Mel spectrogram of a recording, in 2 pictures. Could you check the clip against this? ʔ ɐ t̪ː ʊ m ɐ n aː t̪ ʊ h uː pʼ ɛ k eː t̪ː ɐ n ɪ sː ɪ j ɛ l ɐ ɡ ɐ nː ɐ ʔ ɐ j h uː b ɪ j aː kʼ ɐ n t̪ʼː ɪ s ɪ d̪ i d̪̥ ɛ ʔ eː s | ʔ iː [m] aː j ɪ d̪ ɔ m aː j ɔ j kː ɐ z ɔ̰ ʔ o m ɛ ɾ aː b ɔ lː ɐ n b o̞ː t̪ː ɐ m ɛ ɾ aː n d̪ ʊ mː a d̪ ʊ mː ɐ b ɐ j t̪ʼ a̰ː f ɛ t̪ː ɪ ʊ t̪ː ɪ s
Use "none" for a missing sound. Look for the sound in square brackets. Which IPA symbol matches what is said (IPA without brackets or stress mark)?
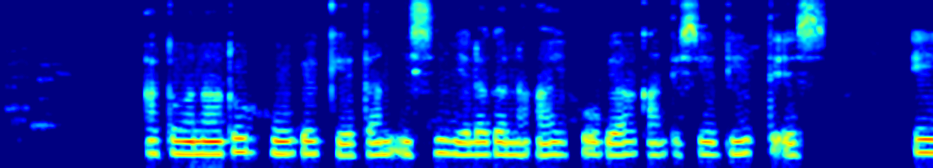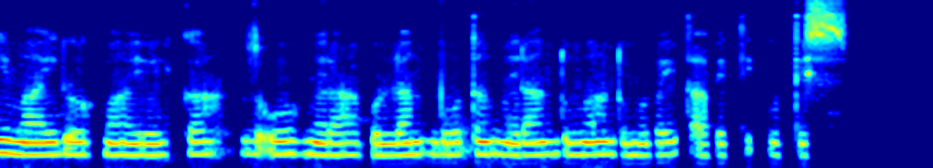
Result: m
